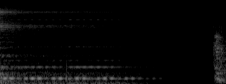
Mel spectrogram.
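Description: Electronic sound design of a logo intro sting: the tail of a shimmering swell, with a low pulsing hum and a few held tones that fade away, going silent about one and a half seconds in.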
